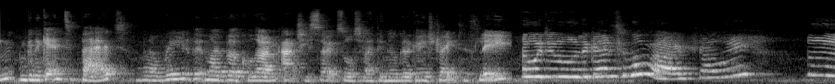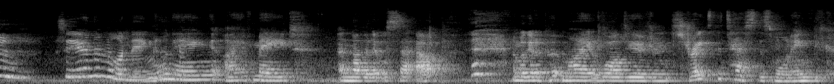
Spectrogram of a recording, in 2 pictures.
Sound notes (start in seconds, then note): 8.6 yawns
